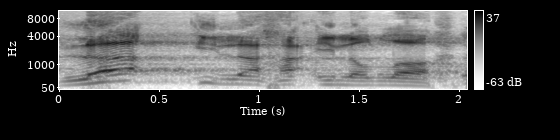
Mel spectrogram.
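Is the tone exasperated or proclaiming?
exasperated. It is said in a frustrated, exasperated tone. Someone is fed up with trouble at home. "ning wong wadon lakine beli teka-teka anake ngamuk terus ngucap"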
